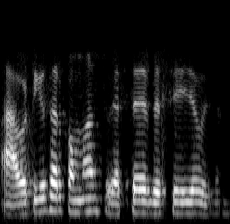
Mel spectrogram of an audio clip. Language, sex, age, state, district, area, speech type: Odia, male, 18-30, Odisha, Rayagada, rural, conversation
